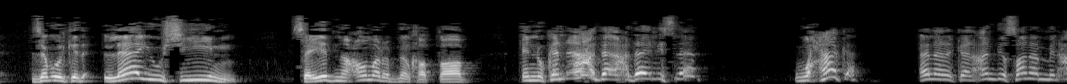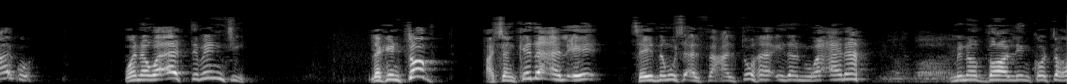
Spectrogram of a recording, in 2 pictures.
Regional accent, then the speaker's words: Egypt; احنا برضو احنا مصريين زي بعض

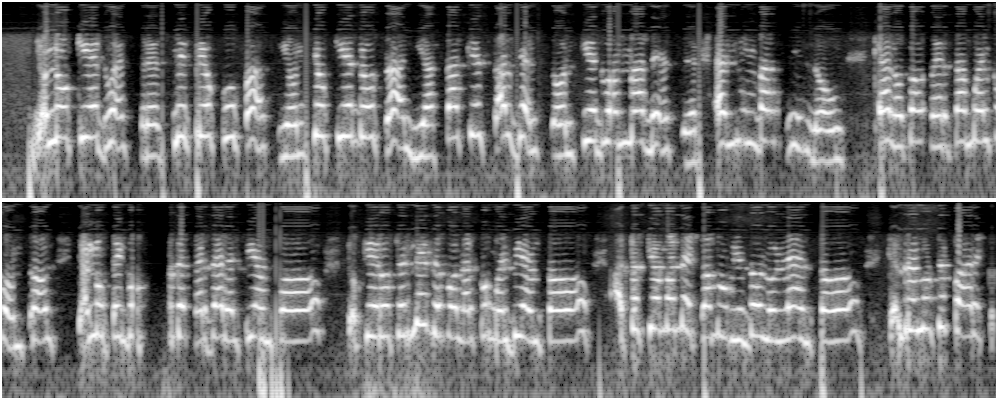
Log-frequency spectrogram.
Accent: Dominican Republic; also born or lived in Spain; Me preguntan, ¿de dónde eres? Pues soy dominicana, española, de todas partes.

